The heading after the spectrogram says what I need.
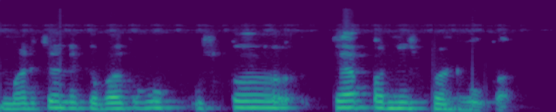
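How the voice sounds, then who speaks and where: The voice carries a dark, mellow tone with fairly even intonation. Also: man. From West Bengal, India. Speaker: caller. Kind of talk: call-in question. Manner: halting.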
